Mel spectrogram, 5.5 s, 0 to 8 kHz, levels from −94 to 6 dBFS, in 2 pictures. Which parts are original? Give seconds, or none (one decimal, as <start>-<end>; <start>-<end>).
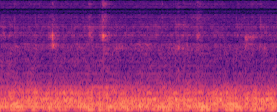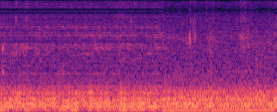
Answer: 4.4-5.5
